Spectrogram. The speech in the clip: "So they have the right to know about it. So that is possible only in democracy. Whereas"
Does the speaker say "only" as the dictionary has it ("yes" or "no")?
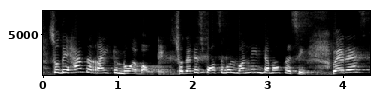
no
